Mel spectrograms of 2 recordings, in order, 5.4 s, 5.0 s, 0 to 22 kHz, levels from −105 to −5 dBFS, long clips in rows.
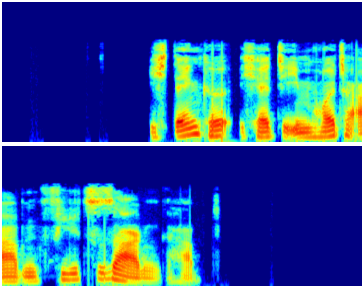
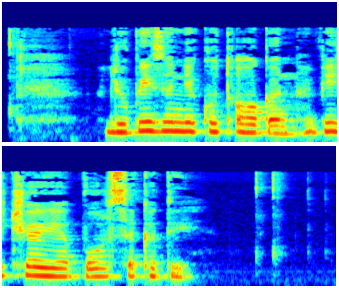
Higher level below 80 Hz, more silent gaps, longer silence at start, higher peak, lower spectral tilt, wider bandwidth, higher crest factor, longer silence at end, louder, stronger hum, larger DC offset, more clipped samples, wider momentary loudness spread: first, -58 dBFS vs -68 dBFS; neither; first, 1.1 s vs 0.1 s; first, -2 dBFS vs -8 dBFS; about the same, -5 dB/octave vs -4 dB/octave; second, 8.2 kHz vs 12 kHz; first, 22 dB vs 16 dB; first, 1.25 s vs 1.1 s; about the same, -22 LUFS vs -24 LUFS; neither; neither; neither; second, 10 LU vs 21 LU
